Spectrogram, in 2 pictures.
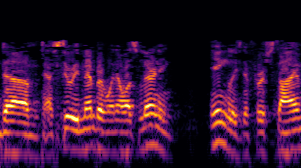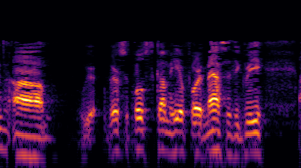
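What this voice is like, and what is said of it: Non-native English accent. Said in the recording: “as you have realized by my accent, English is not my first language”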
